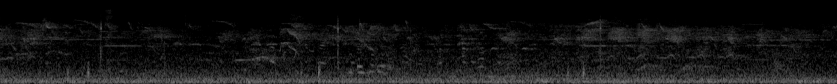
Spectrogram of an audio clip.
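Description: Wild birds chirping and singing, many short high chirps and sliding whistles overlapping, over a steady low background rumble.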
